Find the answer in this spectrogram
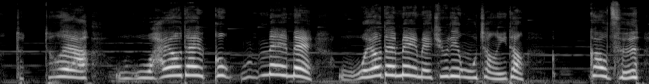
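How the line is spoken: Stammering. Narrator (Chinese): 卢娜就结结巴巴的说

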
